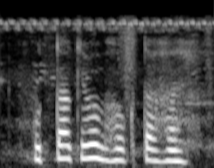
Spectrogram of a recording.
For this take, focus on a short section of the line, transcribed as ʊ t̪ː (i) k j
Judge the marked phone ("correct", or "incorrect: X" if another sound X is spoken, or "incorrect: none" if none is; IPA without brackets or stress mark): incorrect: a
